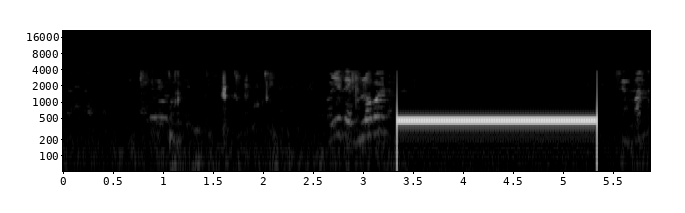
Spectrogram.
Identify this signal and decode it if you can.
Ringback tone (North America), 440 + 480 Hz, with speech.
